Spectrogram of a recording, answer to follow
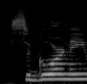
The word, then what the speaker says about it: Sigourney: Sigourney Weaver. Sigourney, this is a nickname too. Sigour, the stress goes on the second syllable, on gore, so the first vowel is a schwa.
